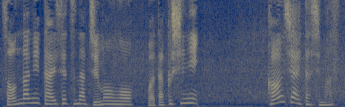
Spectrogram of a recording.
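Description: A woman playing a young dragon princess in a radio drama, devoted and gentle, with refined, deferential, ladylike speech. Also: high-pitched, animated, unhurried, slight background noise. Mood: polite, grateful. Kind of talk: Japanese radio drama acting.

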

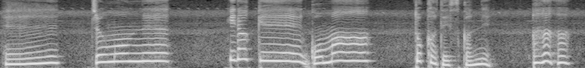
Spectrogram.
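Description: A woman playing a cheerful, curious young village idol girl, casual and quick to exclaim, in a scripted audio drama. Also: very high voice, animated, full character voice. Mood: curious, excited.

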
